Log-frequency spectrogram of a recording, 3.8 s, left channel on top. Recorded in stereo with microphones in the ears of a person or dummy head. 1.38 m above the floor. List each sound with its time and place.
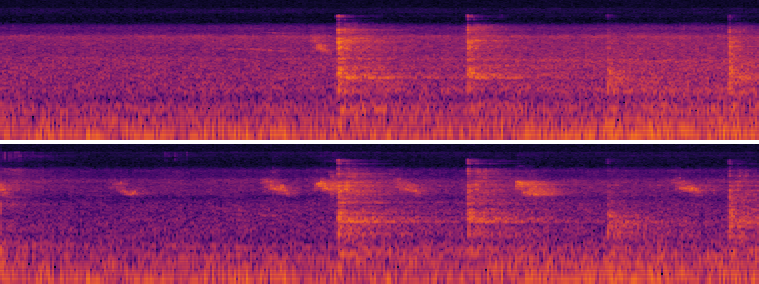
1.7 s tapping: 15° left (ahead or behind), 2 m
